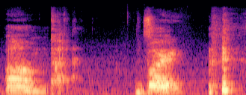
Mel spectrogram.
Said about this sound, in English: Sorry. Don't apologize for burping. It's who you are.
